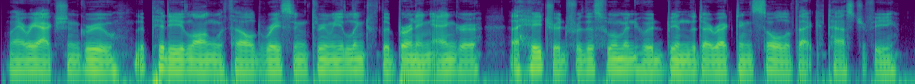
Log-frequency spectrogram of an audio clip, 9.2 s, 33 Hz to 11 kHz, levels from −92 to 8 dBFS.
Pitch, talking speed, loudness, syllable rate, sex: 85 Hz, 190 wpm, -20 LUFS, 5.1 syllables/s, male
